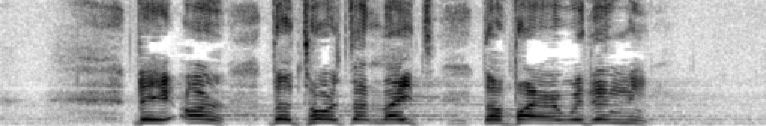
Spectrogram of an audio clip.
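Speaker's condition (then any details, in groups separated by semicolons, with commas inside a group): Traumatic brain injury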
